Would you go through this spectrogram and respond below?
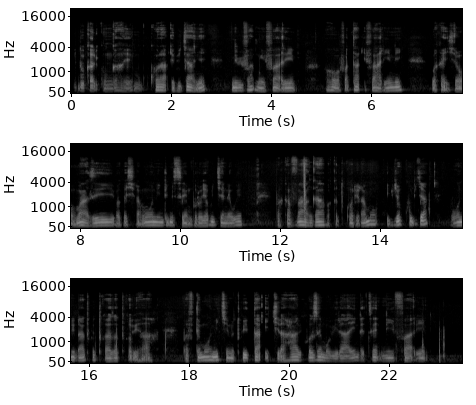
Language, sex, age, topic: Kinyarwanda, male, 25-35, finance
